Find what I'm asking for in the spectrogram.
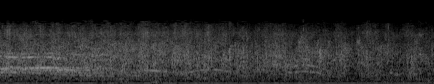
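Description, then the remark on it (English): A crowd claps steadily in sustained audience applause for a pastor on his birthday, dense and fairly loud, holding for several seconds and easing slightly toward the end, with faint voices mixed in. “give him a big round of applause.”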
